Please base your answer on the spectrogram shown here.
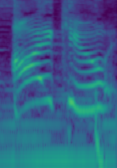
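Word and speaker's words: iQOO: Oh, what about Aiku? Aiku, you even said it wrongly, Mr. Producer. So IQ is one of our official phones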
